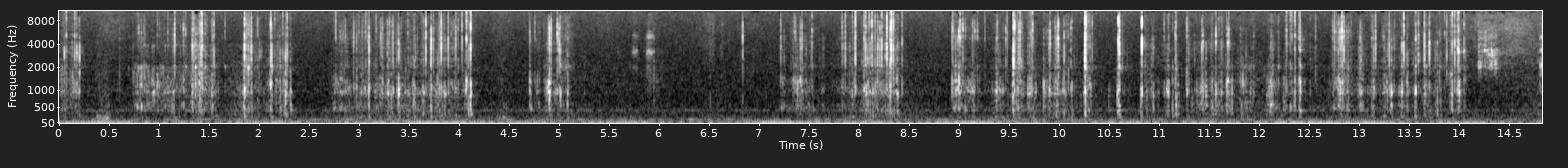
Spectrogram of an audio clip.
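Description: Long nails scratch and flick repeatedly across the wooden pins of a small bamboo paddle hairbrush held close to the mic. The result is a dense run of quiet, crackly scratches and sharp ticks over a steady low hum.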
